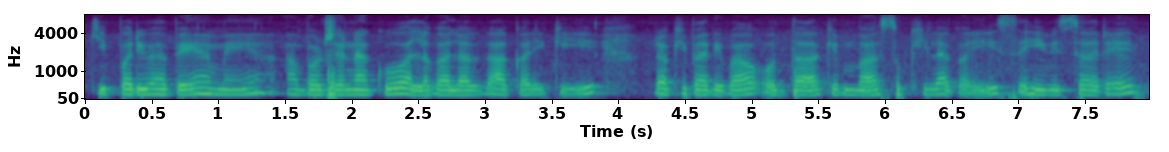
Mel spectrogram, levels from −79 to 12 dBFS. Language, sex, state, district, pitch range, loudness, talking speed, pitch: Odia, female, Odisha, Khordha, 170-190 Hz, -16 LUFS, 105 wpm, 180 Hz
